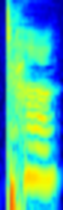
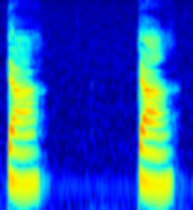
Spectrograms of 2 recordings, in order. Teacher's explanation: When you say ta, a lot of air comes out of your mouth. · Shown in: first take · But if I say da, da, there's no air coming out of the mouth. · Term: aspirated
